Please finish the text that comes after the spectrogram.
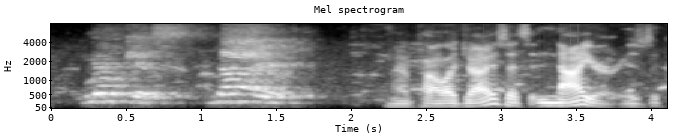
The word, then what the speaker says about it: Nair: That's Nair is the correct pronunciation.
